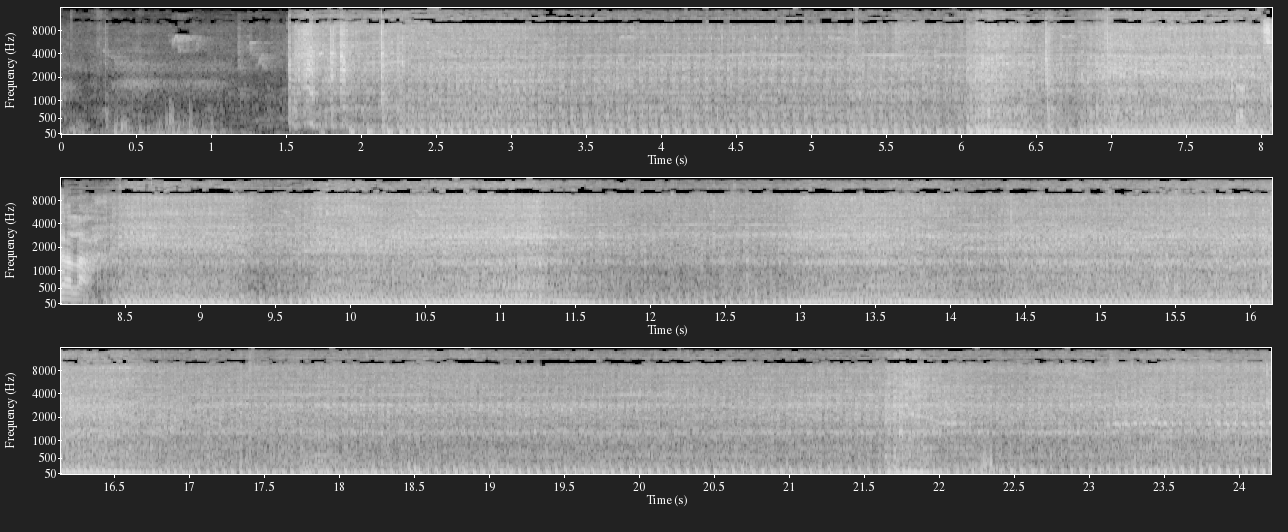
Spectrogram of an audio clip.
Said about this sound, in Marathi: आपण बाईक स्टार्ट करूया.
